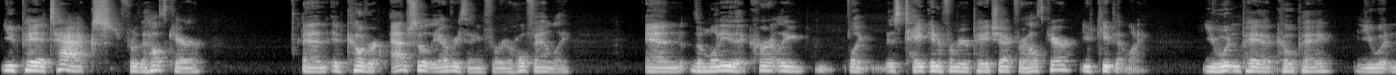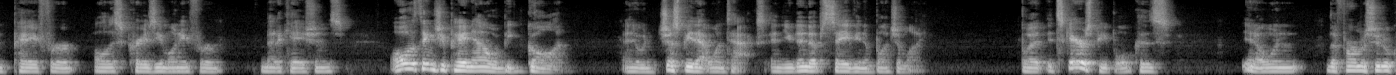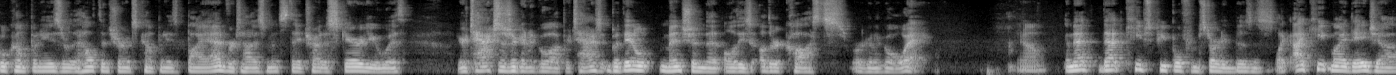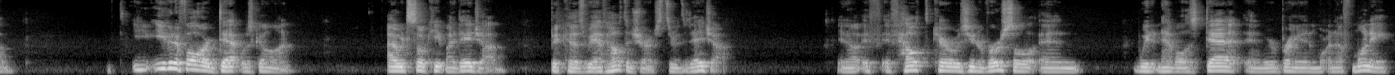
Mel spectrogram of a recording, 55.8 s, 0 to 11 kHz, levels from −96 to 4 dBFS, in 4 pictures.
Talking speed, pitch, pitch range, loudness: 200 wpm, 130 Hz, 115-140 Hz, -22 LUFS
